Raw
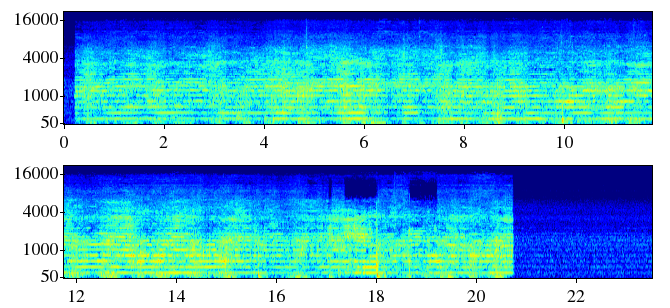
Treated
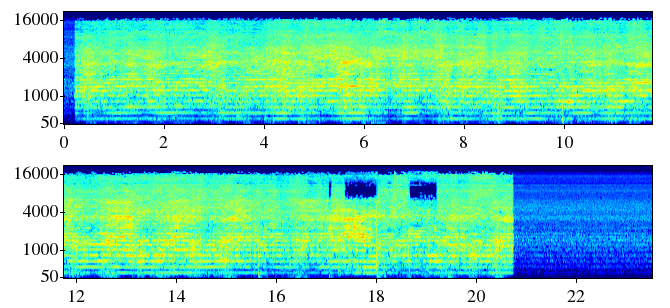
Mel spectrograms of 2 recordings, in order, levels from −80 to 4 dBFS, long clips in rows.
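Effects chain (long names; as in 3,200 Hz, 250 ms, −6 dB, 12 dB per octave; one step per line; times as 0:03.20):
first difference
boost into a limiter +21.5 dB
level −1 dB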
